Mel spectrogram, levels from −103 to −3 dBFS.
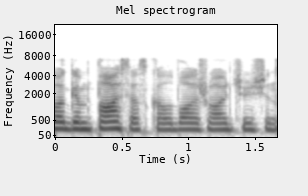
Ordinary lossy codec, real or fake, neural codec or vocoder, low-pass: MP3, 64 kbps; fake; codec, 16 kHz, 16 kbps, FunCodec, trained on Chinese and English, 50 frames a second; 7.2 kHz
